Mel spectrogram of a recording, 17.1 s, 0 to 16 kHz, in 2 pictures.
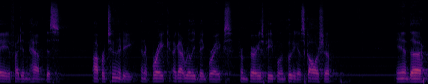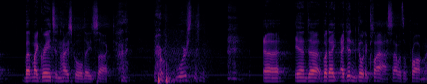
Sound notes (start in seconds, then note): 11.7 laughs; 11.7 audience laughs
